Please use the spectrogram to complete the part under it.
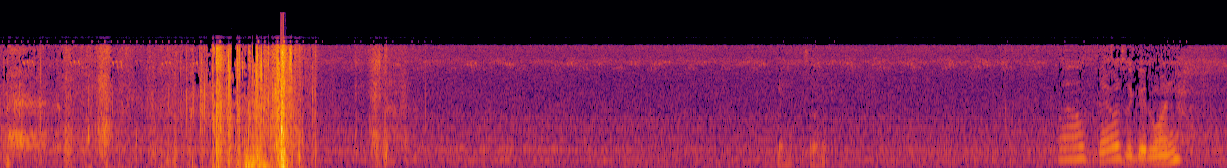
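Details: Western honey bees robbing weaker hives during a nectar dearth, tussling at the entrances: a low droning flight hum wavering in pitch as they pass.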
